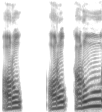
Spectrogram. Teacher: ভারী করে র পেশ রু টান ছাড়া বলা প্র্যাকটিস করুন।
